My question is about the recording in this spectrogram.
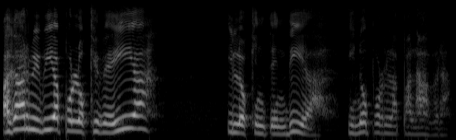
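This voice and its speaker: A woman preaching a sermon in church, dramatic, swinging from loud cries to hushed whispers. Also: medium pitch, measured pace.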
